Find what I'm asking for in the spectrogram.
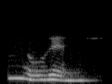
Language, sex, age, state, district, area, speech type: Maithili, female, 30-45, Bihar, Sitamarhi, rural, conversation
